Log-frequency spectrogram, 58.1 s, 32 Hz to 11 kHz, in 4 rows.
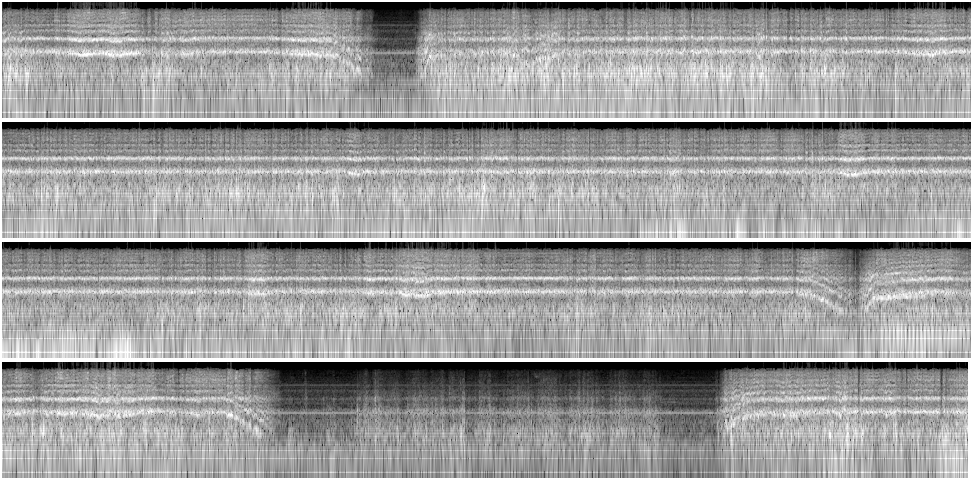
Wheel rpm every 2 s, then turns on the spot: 220, 220, 150, 120, 200, 230, 230, 230, 230, 230, 230, 240, 230, 230, 230, 230, 230, 230, 230, 230, 180, 170, 220, 140, 10, 20, 20, 130, 230.
48-54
